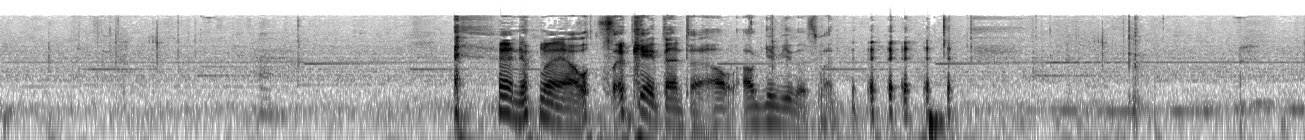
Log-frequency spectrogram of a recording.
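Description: A music box plays a tinkling tune.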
